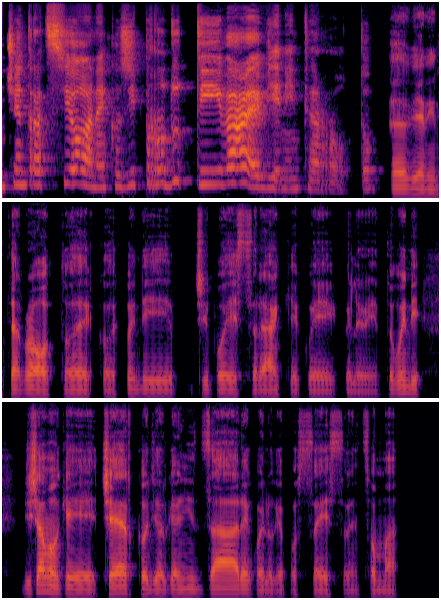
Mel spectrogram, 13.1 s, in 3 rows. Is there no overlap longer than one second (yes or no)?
yes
